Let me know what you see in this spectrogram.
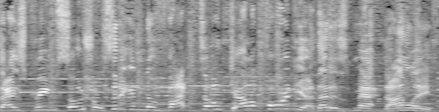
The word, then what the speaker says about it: Novato: Uh, I know I'm overpronouncing it. You just pronounce it casually Novato. Uh, right. But when you say it too quickly, people think you're saying Nevada.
